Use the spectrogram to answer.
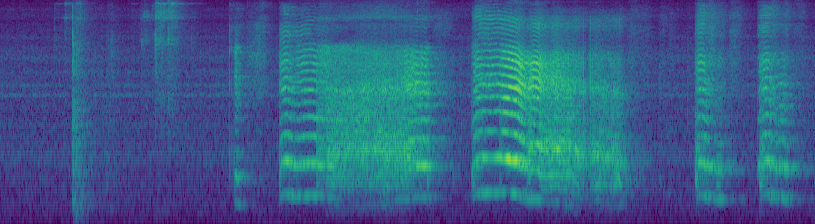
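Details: Baby not crying, then crying: a few small sounds, then two long wailing cries and shorter bursts; ordinary infant cry.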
